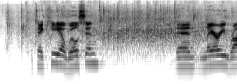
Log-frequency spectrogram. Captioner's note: applauding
